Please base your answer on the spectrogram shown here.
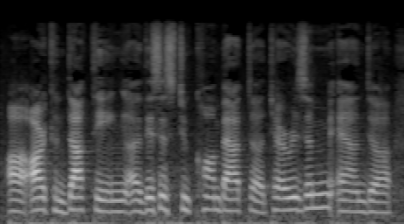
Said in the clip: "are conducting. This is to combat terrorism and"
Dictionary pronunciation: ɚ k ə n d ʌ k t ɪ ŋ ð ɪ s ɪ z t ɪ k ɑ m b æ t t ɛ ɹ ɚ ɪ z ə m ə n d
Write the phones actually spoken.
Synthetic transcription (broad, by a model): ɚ k ə n d ʌ k t ɪ ŋ ð ɪ s ɪ z t ɪ k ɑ m b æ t t ɛ ɹ ɚ ɪ z ə m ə n d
